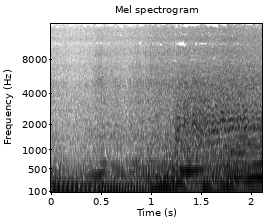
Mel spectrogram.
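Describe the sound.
Car engine revving as the vehicle drives off, a mid-pitched roar building in intensity over steady low droning tones, with no voices present.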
